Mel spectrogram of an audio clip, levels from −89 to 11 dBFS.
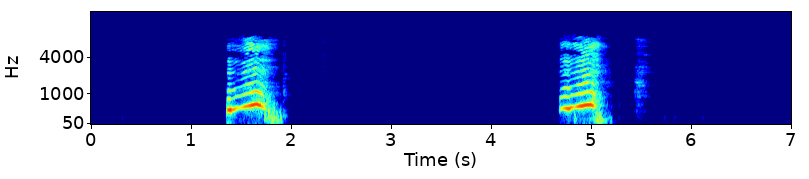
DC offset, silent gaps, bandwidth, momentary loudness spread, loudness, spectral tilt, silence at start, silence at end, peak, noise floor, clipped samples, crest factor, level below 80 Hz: under 0.1%; 2.06-2.22 s, 2.43-3.38 s, 3.60-4.66 s; 7.6 kHz; 10 LU; -15 LUFS; -4 dB/octave; 1.35 s; 1.9 s; -2 dBFS; -60 dBFS; under 0.1%; 18 dB; -60 dBFS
